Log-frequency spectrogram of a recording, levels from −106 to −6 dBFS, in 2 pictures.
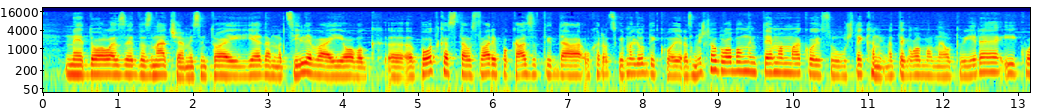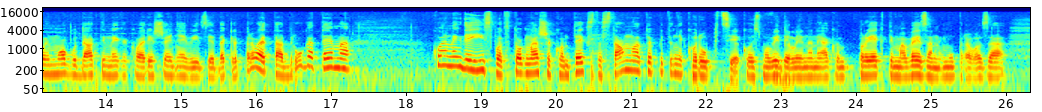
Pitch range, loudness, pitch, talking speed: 130-160 Hz, -26 LUFS, 145 Hz, 160 wpm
